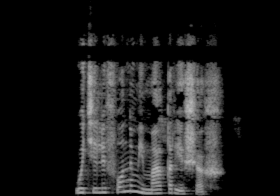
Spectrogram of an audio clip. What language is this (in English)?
Kabardian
